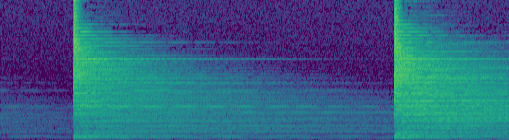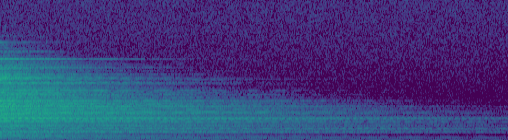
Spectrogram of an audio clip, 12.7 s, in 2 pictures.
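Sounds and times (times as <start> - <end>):
20-inch ride cymbal played with hickory sticks: 0.9 - 9.6.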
